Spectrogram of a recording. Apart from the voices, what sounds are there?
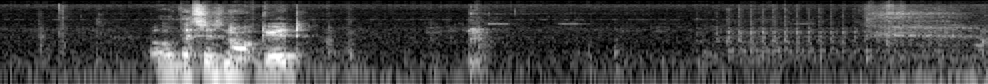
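failing DVD optical drive making odd noises while booting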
